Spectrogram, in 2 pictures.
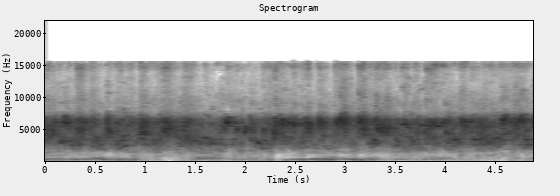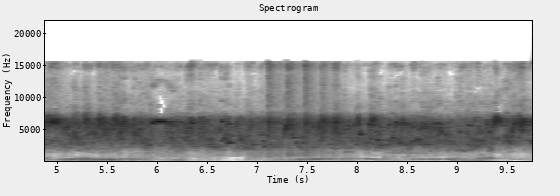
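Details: Lovebirds in a happy, good mood, singing and chirping: a dense, continuous wash of shrill high chirps and twitters, with soft low cooing phrases recurring underneath in an indoor setting.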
